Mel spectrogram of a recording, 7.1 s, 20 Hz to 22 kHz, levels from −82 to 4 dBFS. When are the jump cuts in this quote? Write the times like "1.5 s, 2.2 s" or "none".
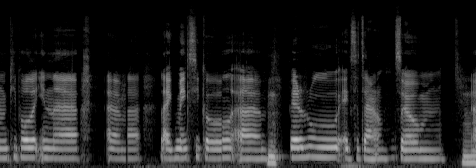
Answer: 1.9 s, 3.3 s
